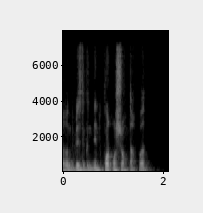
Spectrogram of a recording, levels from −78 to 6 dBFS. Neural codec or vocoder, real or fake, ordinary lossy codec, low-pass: codec, 16 kHz, about 1 kbps, DyCAST, with the encoder's durations; fake; none; 7.2 kHz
